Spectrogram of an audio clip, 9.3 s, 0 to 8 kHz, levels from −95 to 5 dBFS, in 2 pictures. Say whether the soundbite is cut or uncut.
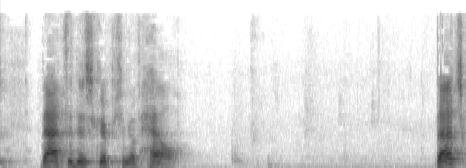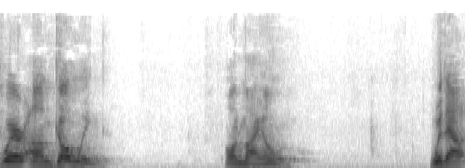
uncut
